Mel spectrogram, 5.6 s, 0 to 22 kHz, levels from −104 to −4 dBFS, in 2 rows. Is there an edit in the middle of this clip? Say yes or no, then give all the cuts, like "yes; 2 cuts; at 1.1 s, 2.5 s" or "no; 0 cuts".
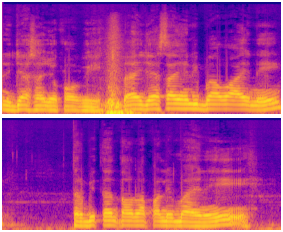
yes; 1 cut; at 1.1 s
